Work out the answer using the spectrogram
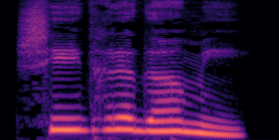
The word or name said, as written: ಶೀಘ್ರಗಾಮಿ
